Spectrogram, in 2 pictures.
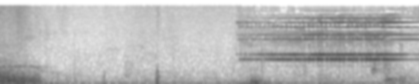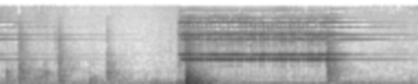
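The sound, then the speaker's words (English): A telephone rings after a number is dialled to a food pantry, in two bright trilling bursts separated by a pause. A faint click comes before the first ring. “Now to dial the last food pantry.”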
